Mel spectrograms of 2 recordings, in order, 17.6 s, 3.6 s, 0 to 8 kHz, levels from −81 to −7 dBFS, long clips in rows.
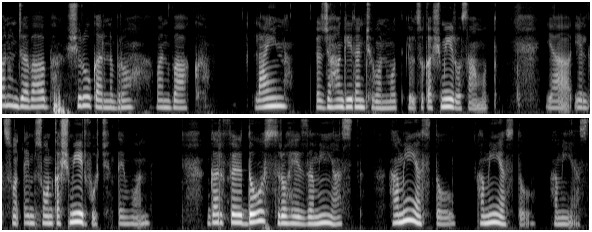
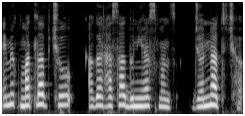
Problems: none marked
